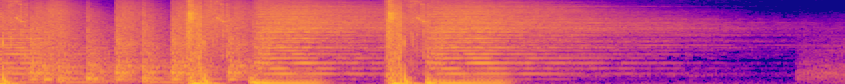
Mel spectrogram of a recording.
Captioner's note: camera shutter clicks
